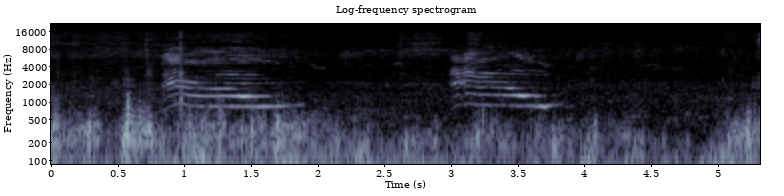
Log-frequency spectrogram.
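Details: A ginger domestic cat gives two clear, drawn-out meows about two seconds apart, each starting bright and sliding downward in pitch at the end, over a steady low rumbling background noise.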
